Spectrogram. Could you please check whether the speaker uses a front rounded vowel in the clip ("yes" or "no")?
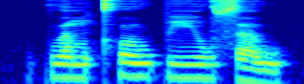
no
